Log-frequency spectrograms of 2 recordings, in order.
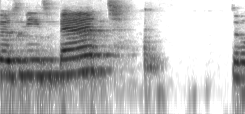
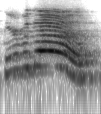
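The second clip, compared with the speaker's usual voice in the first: loud, drawn-out coach callout; barking gym coach; 3 semitones higher, 6 dB louder, slower than usual. Real, not acted. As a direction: call the move out to the class. Fitness coach cueing exercise.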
